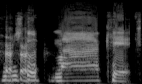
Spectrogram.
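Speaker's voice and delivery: genuine northern English accent coming through. Showing how the word park sounds when talking to the dog: northern twang on "park". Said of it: "a real northern twang".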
